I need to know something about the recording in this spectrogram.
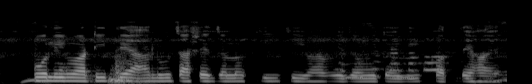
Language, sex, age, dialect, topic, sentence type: Bengali, male, 18-24, Rajbangshi, agriculture, question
